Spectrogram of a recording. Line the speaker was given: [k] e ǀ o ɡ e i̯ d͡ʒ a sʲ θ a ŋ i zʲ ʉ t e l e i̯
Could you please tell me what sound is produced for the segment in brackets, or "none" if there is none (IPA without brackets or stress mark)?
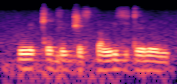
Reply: ŋ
